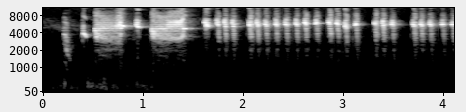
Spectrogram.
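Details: Energetic long-tailed shrike song, used to prompt quiet shrikes to sing and to train young birds. A harsh, buzzy opening gives way to fast, evenly spaced, piercing high chips repeated for several seconds.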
